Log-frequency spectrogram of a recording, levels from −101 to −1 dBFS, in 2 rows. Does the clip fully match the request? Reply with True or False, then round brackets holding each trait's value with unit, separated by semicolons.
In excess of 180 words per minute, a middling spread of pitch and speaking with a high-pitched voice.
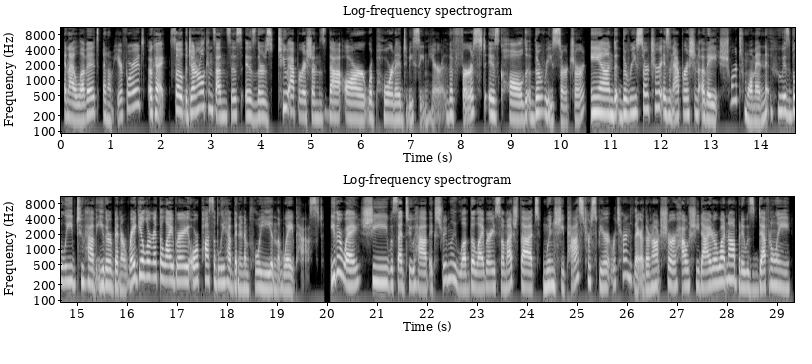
True (195 wpm; 4.2 semitones; 205 Hz)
